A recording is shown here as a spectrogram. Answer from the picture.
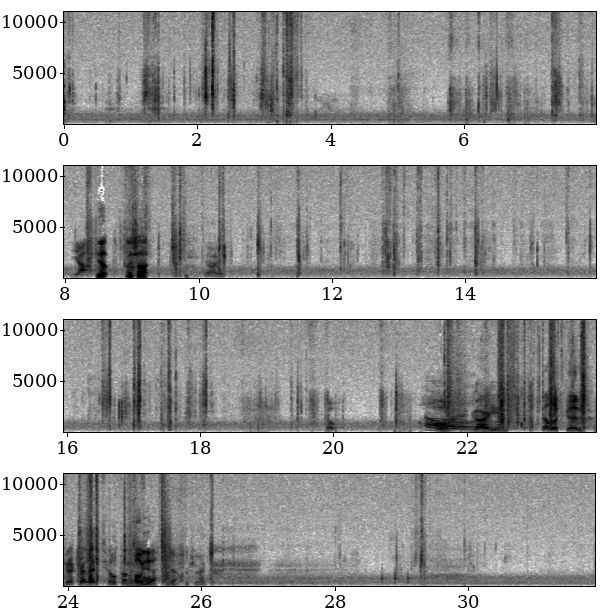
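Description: Footsteps in wet snow: scattered, irregular soft crunches over a faint steady background, with two short stretches of people's voices, one about a third of the way in and a longer one about two thirds in, which are the loudest sounds.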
